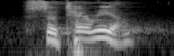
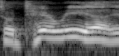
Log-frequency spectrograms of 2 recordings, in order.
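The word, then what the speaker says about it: soteria (σωτηρία): But there's a word that is used that we call, it's a Greek word pronounced soteria. It's soteria, it's pronounced.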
